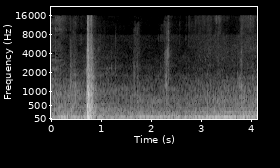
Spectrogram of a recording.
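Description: A Volkswagen Jetta MK6's trunk lid being shut: a single loud slam about a second in. A steady low rumble runs underneath.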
